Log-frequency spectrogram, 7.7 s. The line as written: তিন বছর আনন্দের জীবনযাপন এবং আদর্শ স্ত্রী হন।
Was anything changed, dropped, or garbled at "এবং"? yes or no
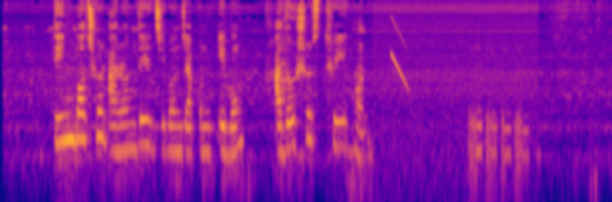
no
